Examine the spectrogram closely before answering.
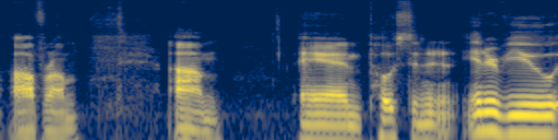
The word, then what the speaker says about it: Avram: Story the gollum and that's the correct pronunciation of his name avram not Abram avram um and posted an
